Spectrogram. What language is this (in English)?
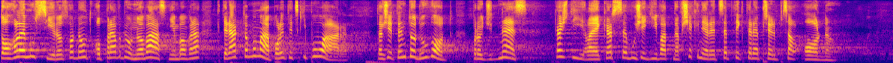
Czech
